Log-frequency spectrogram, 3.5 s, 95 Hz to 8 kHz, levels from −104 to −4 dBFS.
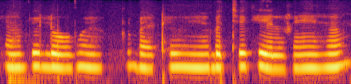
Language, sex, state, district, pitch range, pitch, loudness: Hindi, female, Chandigarh, Chandigarh, 230-245 Hz, 235 Hz, -15 LUFS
